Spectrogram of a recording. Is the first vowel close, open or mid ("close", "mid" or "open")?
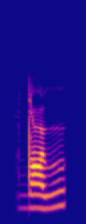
close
